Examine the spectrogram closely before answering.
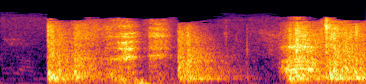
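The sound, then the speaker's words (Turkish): A foot bumps into boxes, giving three dull, hollow thumps in quick succession, each followed by a short rumbling tail. The last knock is the loudest. “Ayağımı çarptım. Bu kutular da ne?”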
